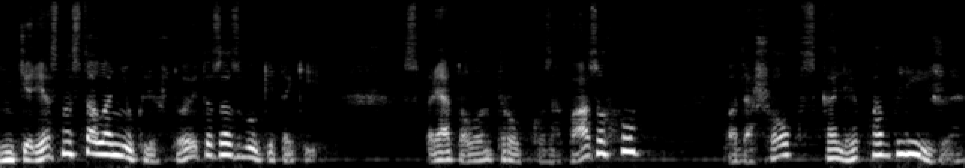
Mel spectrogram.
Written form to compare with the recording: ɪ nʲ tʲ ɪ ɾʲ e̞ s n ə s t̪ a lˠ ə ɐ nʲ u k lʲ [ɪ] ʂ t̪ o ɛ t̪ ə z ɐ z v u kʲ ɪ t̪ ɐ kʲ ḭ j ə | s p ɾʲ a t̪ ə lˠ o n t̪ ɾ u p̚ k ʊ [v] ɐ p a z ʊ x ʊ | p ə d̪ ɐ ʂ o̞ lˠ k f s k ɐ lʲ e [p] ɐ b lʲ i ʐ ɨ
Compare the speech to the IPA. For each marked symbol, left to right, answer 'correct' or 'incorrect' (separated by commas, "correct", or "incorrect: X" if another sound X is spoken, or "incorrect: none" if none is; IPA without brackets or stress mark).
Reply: correct, incorrect: z, correct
